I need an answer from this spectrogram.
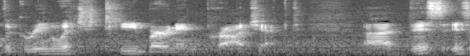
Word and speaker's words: Greenwich: they started all saying Greenwich. Matter of fact, as you drive into the town, you see this, they have this picture of a green witch riding a broom, you know, so you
